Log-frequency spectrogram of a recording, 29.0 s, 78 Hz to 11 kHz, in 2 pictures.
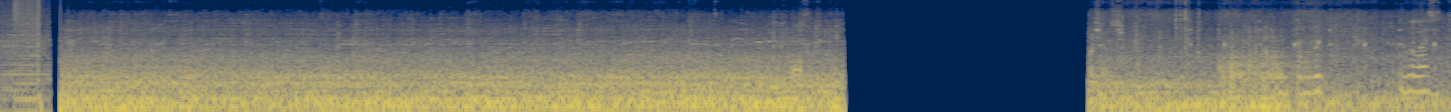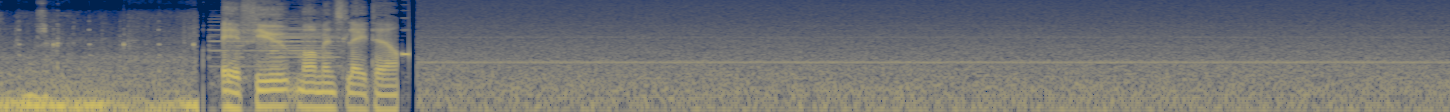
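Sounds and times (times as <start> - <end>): engine and road rumble: 0.6 - 8.4, 10.9 - 16.5, 18.7 - 29.0
voices in car: 12.2 - 15.5.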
